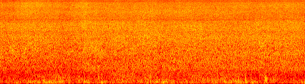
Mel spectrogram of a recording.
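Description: Ocean surf breaking on a beach, a steady wash of noise, with wind buffeting the phone's microphone in uneven low rumbles.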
